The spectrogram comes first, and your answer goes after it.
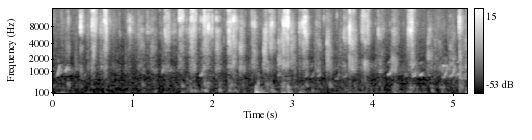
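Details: Three guinea pigs kept as pets eat veggies indoors; continuous fine crunching and snipping bites, quick and irregular, over faint rustling, with no talking or music.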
